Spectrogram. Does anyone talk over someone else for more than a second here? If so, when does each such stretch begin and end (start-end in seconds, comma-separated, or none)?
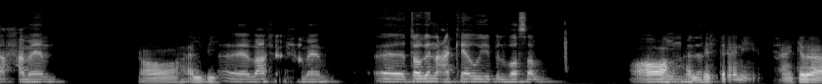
none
